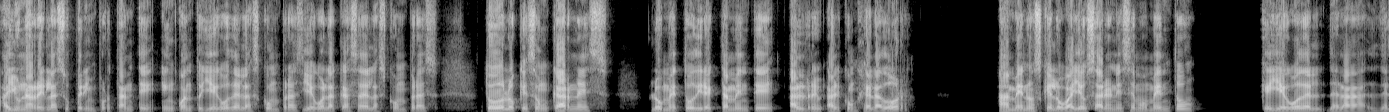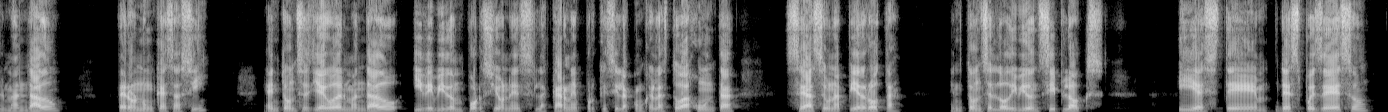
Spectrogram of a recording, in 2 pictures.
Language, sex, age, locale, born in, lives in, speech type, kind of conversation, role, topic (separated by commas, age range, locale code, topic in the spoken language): Spanish, male, 30-34, es-US, United States, United States, conversation, podcast, guest, ¿Cómo reduces el desperdicio de comida en casa?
